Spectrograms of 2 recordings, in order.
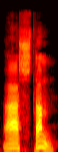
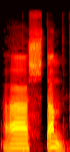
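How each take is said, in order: The two takes are said the same way.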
